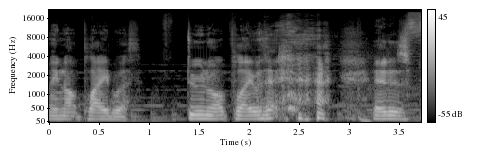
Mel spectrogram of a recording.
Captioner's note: laughs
